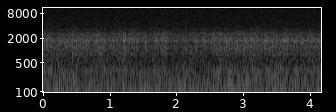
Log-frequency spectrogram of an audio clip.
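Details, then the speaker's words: Philips PH202 vacuum tube console AM radio, unplayed for a long time, tuned near 860 (French station): steady hiss with a faint whistling tone and no clear programme; reception very poor at the higher bands. "860 French station so reception is very poor at the higher higher bands the higher"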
